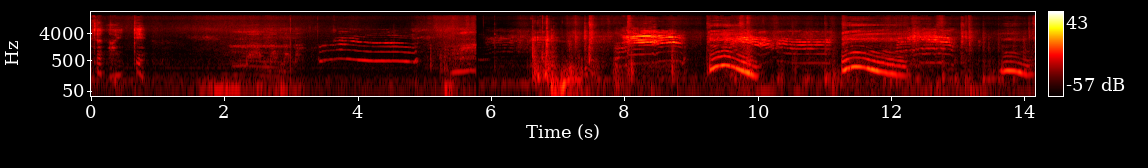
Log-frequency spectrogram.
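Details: Stray cat, blind in one eye and described as a good talker, roaming freely between an entrance porch and the outdoors; series of drawn-out, bending meows, some rising then falling, with quieter chirps and soft human voices between calls.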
